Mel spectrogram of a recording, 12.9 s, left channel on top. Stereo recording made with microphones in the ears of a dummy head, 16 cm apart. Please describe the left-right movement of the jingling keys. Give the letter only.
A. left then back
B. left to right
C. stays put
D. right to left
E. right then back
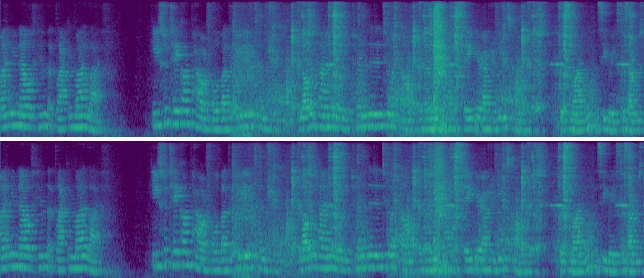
B.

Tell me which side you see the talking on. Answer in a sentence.
You can hear the talking on the right.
